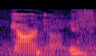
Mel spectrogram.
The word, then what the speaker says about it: Bjorn: Bjorn, how do you say his name? Yarn.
